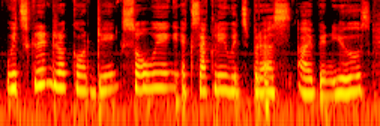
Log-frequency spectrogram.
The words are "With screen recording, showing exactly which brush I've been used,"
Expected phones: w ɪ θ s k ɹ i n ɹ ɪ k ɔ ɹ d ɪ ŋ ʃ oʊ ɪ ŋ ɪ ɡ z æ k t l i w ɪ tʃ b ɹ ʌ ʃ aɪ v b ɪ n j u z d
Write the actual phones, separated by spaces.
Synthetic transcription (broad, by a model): w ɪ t s k ɹ i n ɹ ɪ k ɔ ɹ d ɪ ŋ s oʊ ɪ ŋ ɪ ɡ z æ k t l i w ɪ tʃ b ɹ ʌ s aɪ b ɪ n j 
